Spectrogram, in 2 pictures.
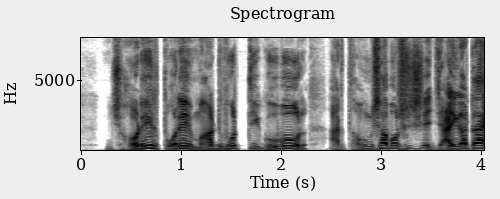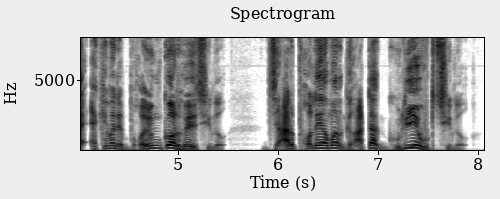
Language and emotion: Bengali, disgusted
